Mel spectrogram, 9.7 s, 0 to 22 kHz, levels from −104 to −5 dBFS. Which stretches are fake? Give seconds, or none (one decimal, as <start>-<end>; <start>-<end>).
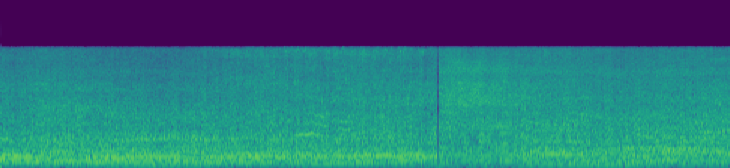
5.9-6.9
